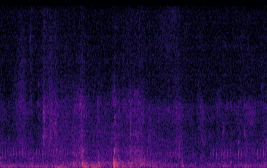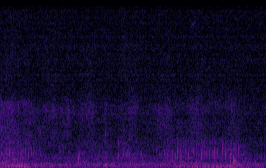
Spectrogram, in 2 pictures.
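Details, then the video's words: Domestic cat purring while being brushed and groomed: a low, continuous rumbling purr with soft swells, a couple of sharp brush or handling clicks near the start, quieter toward the end. "Cats Purring Sounds for Sleep and Stress Relief | Cat Brushing, Cat Grooming"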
